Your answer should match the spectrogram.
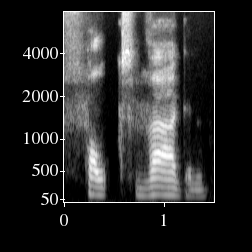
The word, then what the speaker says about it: Volkswagen: over again I mean Volkswagen in German is pronounced Volkswagen it just means people's car yeah yep it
